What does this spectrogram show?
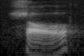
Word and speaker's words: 手: Our first example is the actual pictogram of a hand, pronounced with a third dipping tone. Shou, shou. All 5 fingers are represented.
